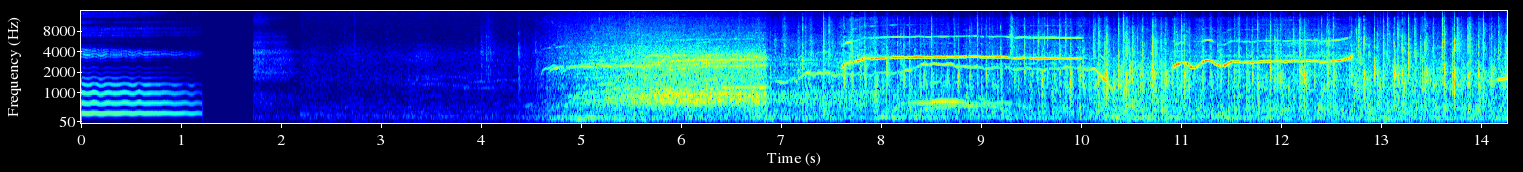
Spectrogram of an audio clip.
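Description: A song's last sung note cuts off, a brief hush follows, then a large audience bursts into loud, sustained applause with piercing whistles and cheering that keeps building to the end.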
